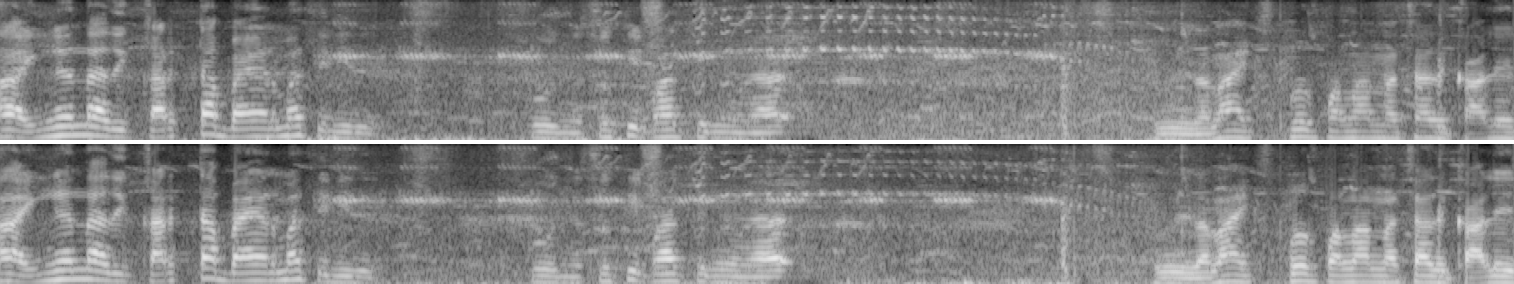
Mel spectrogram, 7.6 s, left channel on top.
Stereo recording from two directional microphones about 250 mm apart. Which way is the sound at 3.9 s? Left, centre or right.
Left.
